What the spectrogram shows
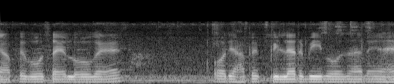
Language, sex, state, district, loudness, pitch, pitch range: Hindi, male, Uttar Pradesh, Lalitpur, -17 LUFS, 120 Hz, 110-125 Hz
